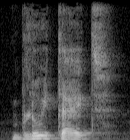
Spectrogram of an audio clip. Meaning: 1. blossoming time, budding time; florescence (of flowers and other plants) 2. heyday, prime (someone's youth or most productive years of life)
- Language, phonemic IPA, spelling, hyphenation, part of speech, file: Dutch, /ˈblui̯.tɛi̯t/, bloeitijd, bloei‧tijd, noun, Nl-bloeitijd.ogg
